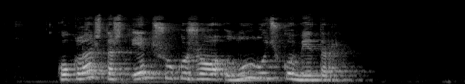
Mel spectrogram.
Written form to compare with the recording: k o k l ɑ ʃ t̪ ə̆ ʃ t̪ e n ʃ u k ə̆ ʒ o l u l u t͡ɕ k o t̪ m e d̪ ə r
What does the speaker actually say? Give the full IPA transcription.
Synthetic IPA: k o k l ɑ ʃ t̪ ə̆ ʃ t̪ e n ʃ u k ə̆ ʒ o l u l u t͡ɕ k o m e t̪ ə r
